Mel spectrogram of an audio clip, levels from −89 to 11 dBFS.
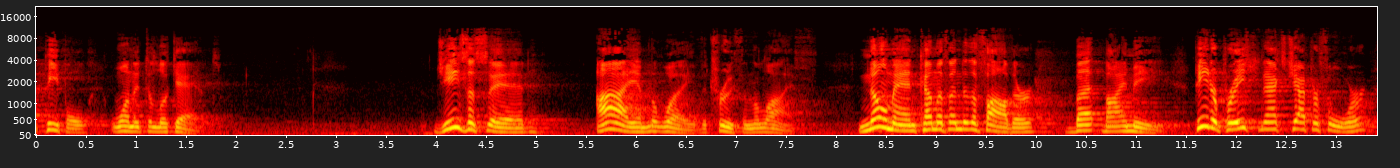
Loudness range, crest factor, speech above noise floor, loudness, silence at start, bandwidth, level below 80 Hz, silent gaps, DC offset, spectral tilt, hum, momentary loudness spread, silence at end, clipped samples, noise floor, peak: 7 LU; 20 dB; 34 dB; -23 LUFS; 0 s; 11 kHz; -60 dBFS; none; under 0.1%; -6 dB/octave; none; 13 LU; 0 s; under 0.1%; -57 dBFS; -4 dBFS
